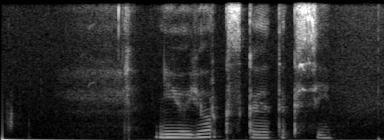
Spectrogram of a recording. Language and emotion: Russian, neutral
